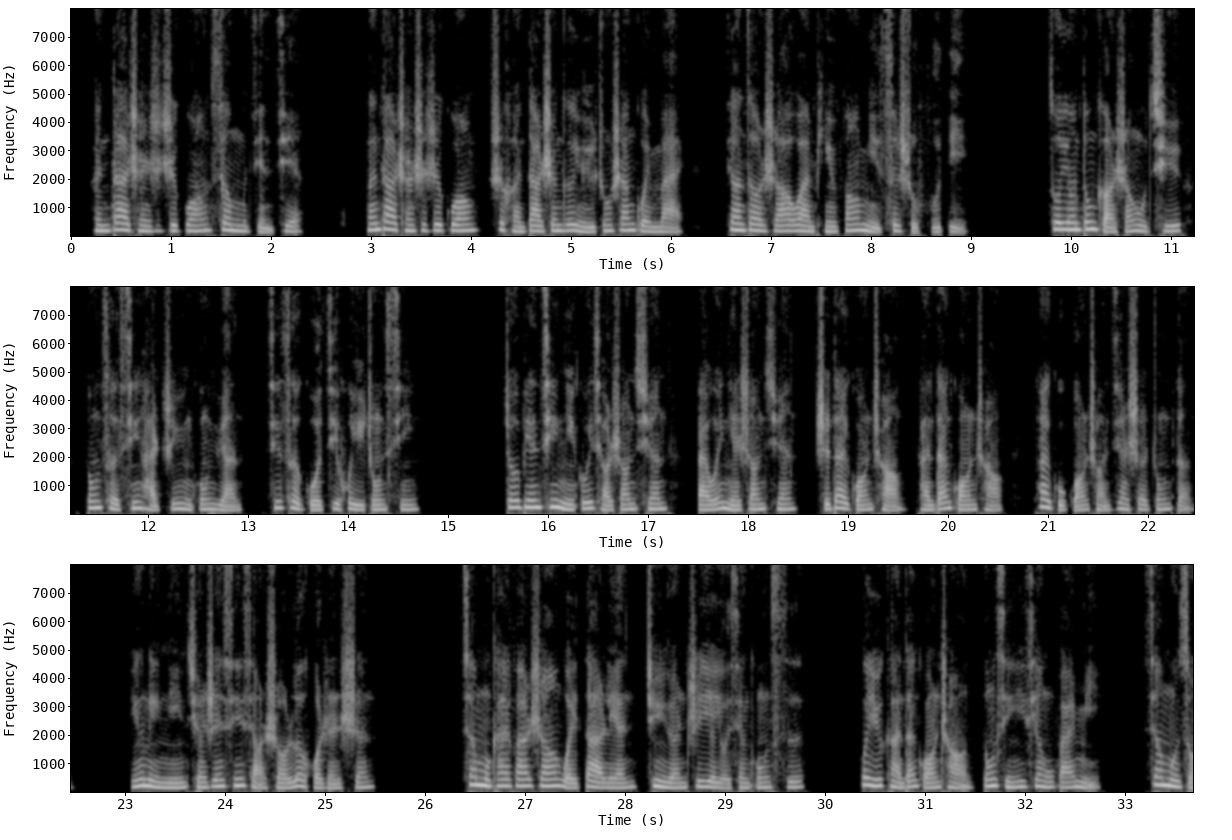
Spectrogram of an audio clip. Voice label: 商配; 恒大城市之光项目

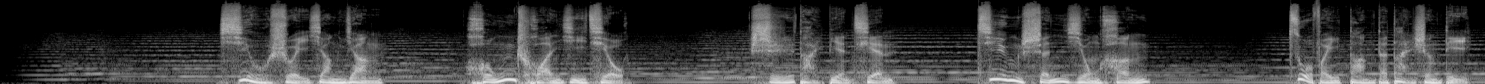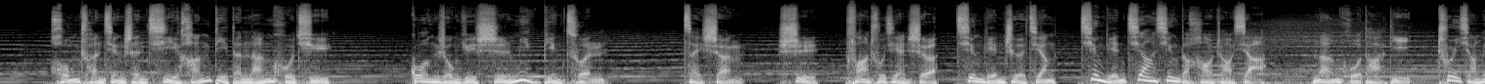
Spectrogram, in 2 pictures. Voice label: 城市宣传片抒情; 清廉南湖

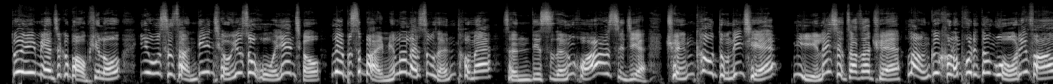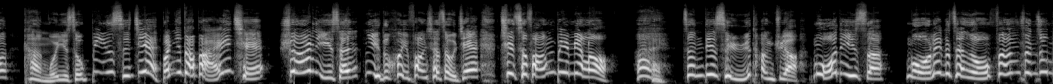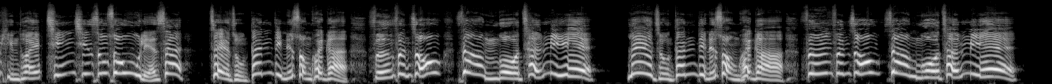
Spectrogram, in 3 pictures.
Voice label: 搞笑四川话

